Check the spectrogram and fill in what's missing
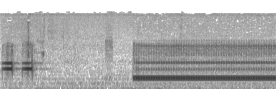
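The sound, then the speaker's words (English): Two quick touch-tone phone beeps as a job seeker dials a business number from the phone book, followed after a short pause by a loud, steady telephone tone that continues to the end. No one speaks. “I was just calling to know, are you guys currently accepting any applications”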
